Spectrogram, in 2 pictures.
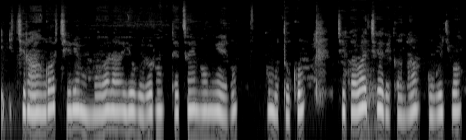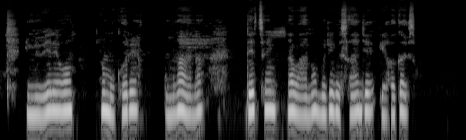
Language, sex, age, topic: Kinyarwanda, female, 18-24, health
